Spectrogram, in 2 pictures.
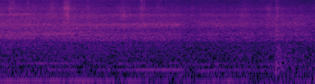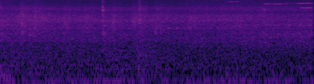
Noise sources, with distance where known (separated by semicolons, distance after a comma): large-sounding engine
